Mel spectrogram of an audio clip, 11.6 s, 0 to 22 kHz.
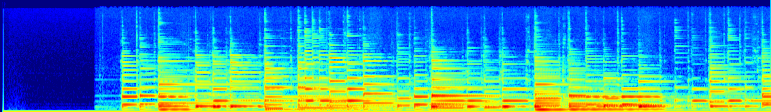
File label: Bouree I, GuitarSolos; from Cello Suite 3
